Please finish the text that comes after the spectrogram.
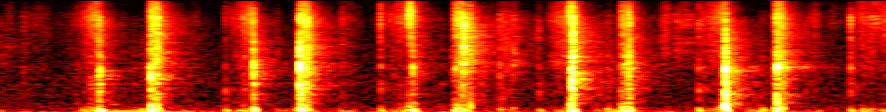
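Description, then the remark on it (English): Tarot cards being shuffled and drawn, a run of about a dozen crisp, papery slaps and riffles in an uneven quick rhythm, moderately loud, with no talking over them. “May I have another card, please?”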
